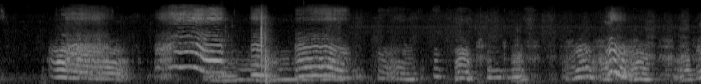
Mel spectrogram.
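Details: White German Shepherd puppies, six days old, from the "of White Night" B litter, whining in long wavering squeals and bent, rising-falling cries, overlapping calls from several pups, with a sharp click midway.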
